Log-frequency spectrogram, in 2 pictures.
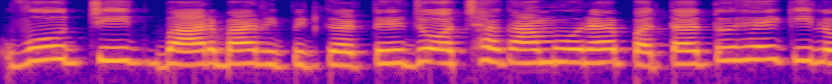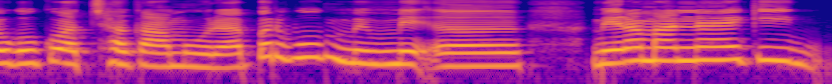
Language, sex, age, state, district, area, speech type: Hindi, female, 18-30, Madhya Pradesh, Betul, urban, spontaneous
